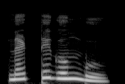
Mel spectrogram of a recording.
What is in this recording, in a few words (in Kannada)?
"ನಟ್ಟಗೊಂಬು", Kannada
